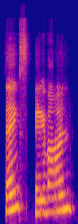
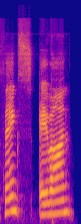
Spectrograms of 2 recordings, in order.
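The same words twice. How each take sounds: First: Slow, drawn-out sarcastic "Thanks, Avon"; mock gratitude to the mascara brand. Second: Said in the usual way. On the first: Real, not acted. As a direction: stretch "Thanks" out, dripping with sarcasm.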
